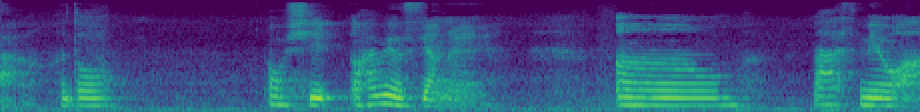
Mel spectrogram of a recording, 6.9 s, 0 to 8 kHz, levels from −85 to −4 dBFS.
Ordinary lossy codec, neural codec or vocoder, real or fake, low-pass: MP3, 32 kbps; none; real; 7.2 kHz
